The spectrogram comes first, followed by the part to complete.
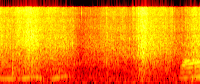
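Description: Paper and tissue rustling and crinkling as a gift is unwrapped, in two spells about a second apart, with a voice murmuring under the first and a spoken "wow" at the end.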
